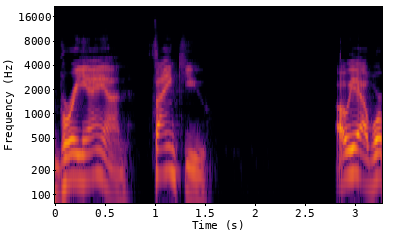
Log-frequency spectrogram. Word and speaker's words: Brienne: Renee of Tarth. I don't know anything about that. $19.99. How much? This is just $19.99. Golly, Chad, just $19.99. You got that straight from Funko. It's pronounced Brienne.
